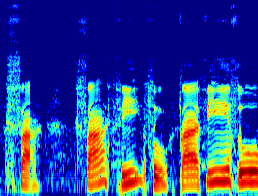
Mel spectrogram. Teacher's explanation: ujung lidah makhrajnya yang menempel ke ujung gigi seri atas. Sa si su, seperti digigit ya.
